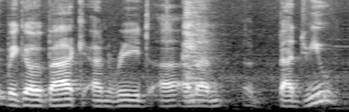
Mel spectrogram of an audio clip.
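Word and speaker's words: Badiou: are doing we we go back and read Badu Badu B I find that hard to pronounce b a d i o u uh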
